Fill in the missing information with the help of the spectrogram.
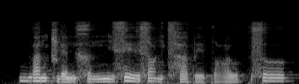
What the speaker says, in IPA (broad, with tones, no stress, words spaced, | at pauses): mwa˦nt͡ɕɥɛ̰˨˩n xə˨˦nn̪i˨˦ se˥˨ɪ̯sɑ˥˨ŋ t͡sʰä˥˨pe˩ɪ̯t̪ɑ˨˦ʊ̯ | sɤ˦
